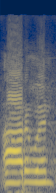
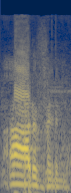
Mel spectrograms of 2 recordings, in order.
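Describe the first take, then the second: First: The middle consonant is a w sound. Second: The middle consonant is a v sound. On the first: "você vai ter William ou Vilha. Ambas as pronúncias são corretas" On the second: "Ambas as pronúncias são corretas"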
